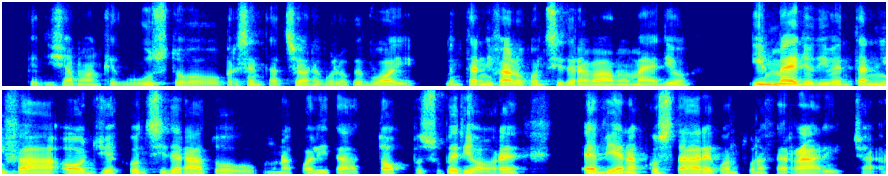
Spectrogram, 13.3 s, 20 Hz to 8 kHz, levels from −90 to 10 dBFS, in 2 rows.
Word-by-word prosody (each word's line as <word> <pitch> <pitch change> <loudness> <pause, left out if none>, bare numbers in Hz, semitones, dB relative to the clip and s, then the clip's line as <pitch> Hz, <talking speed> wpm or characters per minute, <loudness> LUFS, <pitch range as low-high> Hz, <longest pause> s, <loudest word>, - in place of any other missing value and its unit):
che - - -14
diciamo 85 - -6
anche 85 +1 -8
gusto, 85 -4 -6
presentazione, 85 +1 -4
quello 85 +1 -9
che 95 - -7
vuoi, 85 -4 -2 0.2
20 85 +1 -12
anni 90 0 +2
fa 90 - +6
lo 95 -1 0
consideravamo 90 -1 -1
medio. 85 +6 -2 0.4
Il 110 +1 +5
medio 130 -6 +8
di 90 - -4
20 95 0 -3
anni 115 +9 +1
fa 105 -6 +2
oggi 105 -3 0
è - - -5
considerato 90 -2 -1
u 80 0 -11
una 85 -1 -7
qualità 90 +2 -3
top - - -3
superiore 75 -2 0 0.4
e - - +5
viene 105 -2 +4
a 95 - 0
costare 95 -4 +4
quanto 85 0 -8
una 80 - -4
Ferrari. 75 -1 +2
Cioè - - -10
90 Hz, 165 wpm, -27 LUFS, 85-95 Hz, 0.4 s, medio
